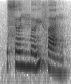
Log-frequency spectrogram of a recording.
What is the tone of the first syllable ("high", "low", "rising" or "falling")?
low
